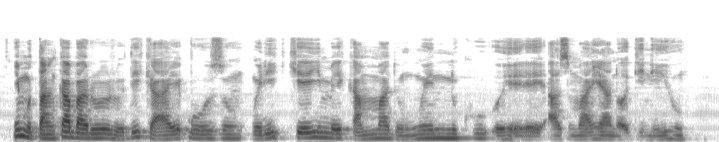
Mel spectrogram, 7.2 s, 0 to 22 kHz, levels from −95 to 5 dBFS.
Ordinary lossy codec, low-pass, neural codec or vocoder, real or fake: MP3, 64 kbps; 7.2 kHz; none; real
